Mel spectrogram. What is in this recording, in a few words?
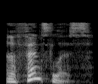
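"offenseless", British English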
